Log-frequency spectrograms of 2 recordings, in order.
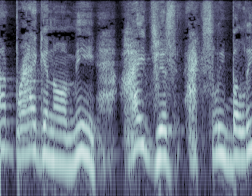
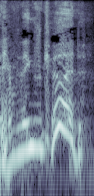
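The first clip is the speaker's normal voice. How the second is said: laughing; 4 semitones higher than usual. Real, not acted. Laughing at own story.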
